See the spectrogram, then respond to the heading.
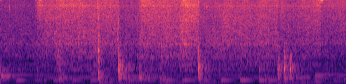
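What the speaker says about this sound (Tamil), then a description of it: "வெங்காயம் வதங்கினதும் இஞ்சி பூண்டு பேஸ்ட்டு" Ginger garlic paste sautéing with onions in a pan for spicy garlic chicken, a steady close sizzle with repeated scraping stirs and light clinks of a spoon against the pan, no voices.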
